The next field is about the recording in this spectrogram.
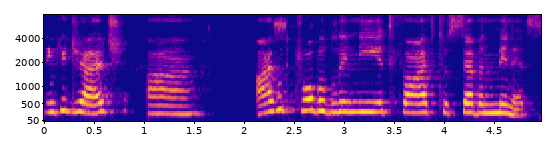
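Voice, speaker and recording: A woman with a non-native accent speaks at a fairly slow pace and a high pitch, with ordinary pitch variation and audible room echo. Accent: foreign. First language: not English. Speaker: self-represented litigant. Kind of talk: court hearing.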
